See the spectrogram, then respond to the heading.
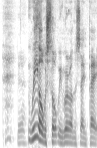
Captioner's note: laughs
